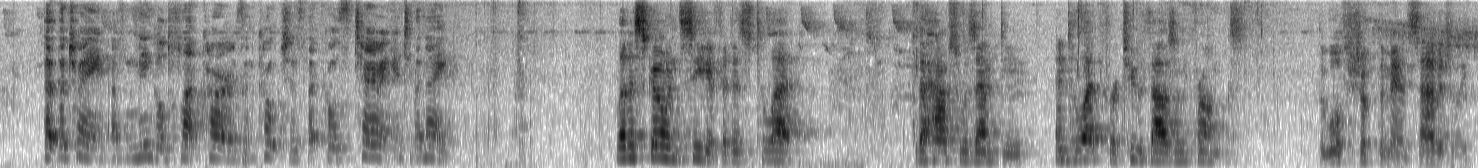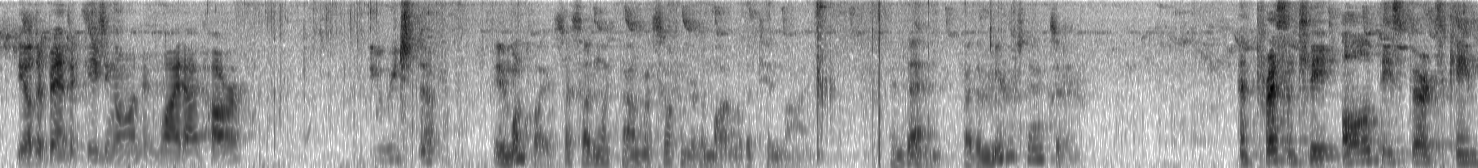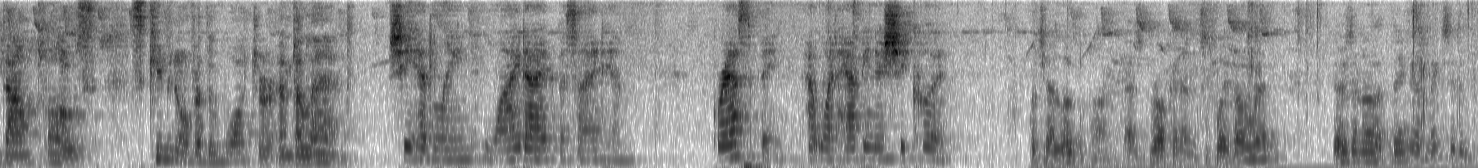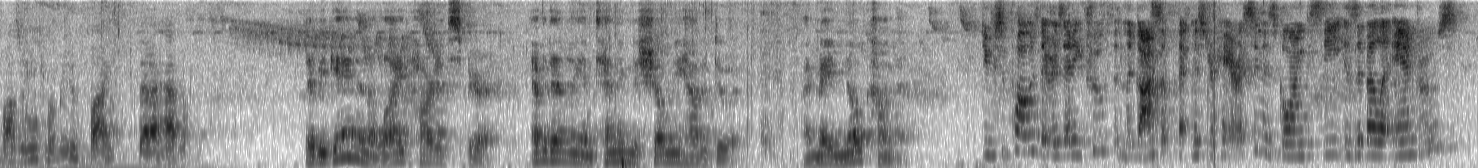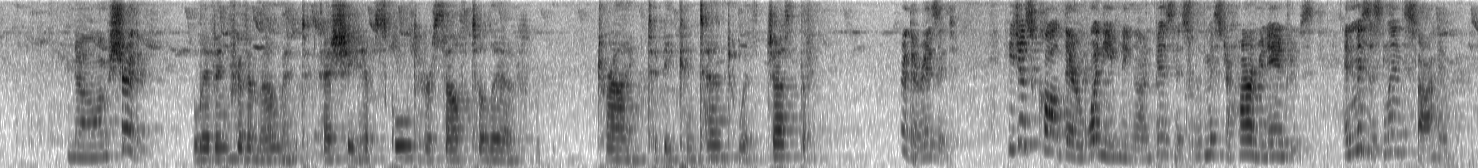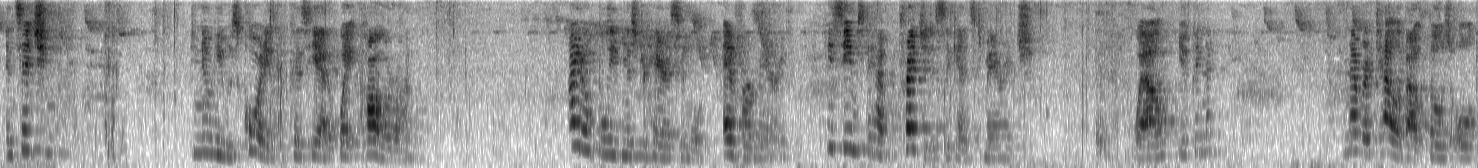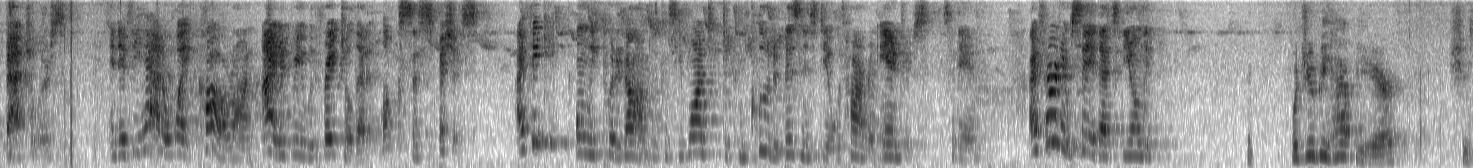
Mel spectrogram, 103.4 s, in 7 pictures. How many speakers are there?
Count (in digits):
9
